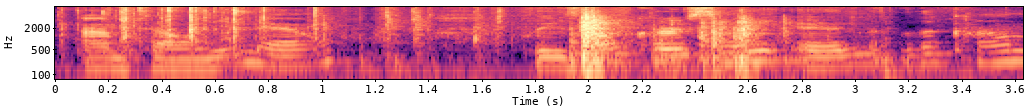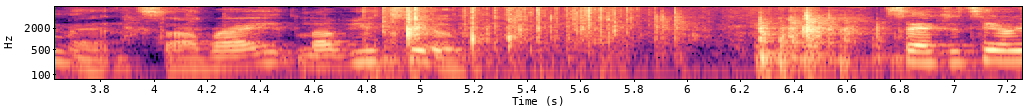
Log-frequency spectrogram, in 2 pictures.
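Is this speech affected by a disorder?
No.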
